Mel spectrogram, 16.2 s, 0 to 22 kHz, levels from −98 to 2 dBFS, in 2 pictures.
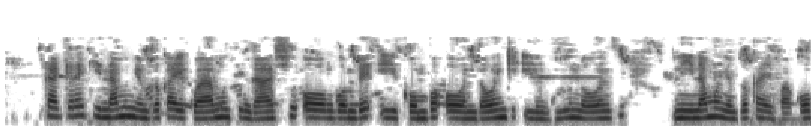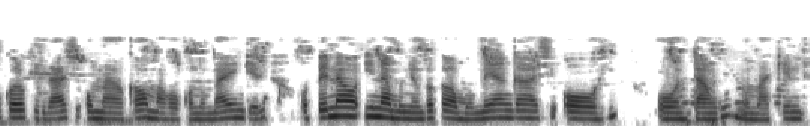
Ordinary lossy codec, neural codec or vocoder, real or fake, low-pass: MP3, 32 kbps; none; real; 7.2 kHz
